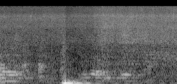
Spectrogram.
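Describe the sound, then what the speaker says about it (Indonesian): Fried rice vermicelli sizzles in a hot pan, a steady frying hiss broken by one short scraping stir partway through, close and fairly loud with no one talking. "pagi ini kita masak bihun goreng spring"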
